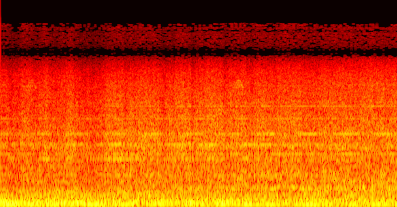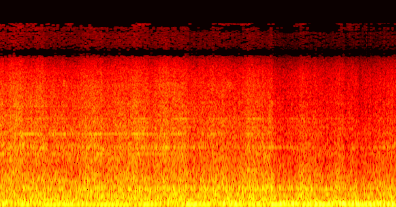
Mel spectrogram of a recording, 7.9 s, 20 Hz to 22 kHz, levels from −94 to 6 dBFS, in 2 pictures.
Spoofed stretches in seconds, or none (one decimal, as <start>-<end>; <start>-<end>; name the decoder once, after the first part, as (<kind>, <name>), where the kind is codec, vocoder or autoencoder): none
